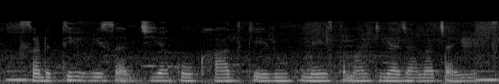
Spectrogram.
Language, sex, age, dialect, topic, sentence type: Hindi, female, 18-24, Awadhi Bundeli, agriculture, statement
